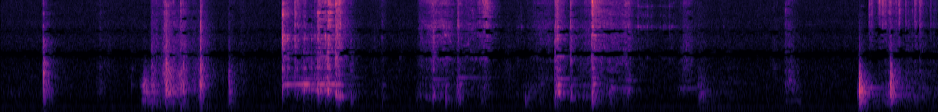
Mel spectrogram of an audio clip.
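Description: Kitchen-counter handling noises in about half a dozen short bursts: white plastic measuring cups clattering as they are knocked and set down, and a foil Mylar pouch holding dried macaroni rustling as it is handled.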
